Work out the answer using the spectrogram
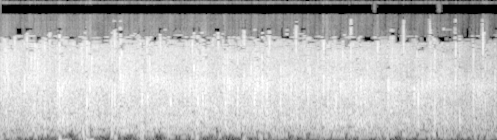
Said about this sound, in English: So I really appreciate their effort. We wouldn't be in this chamber tonight without them. So I want to thank everyone and give them a round of applause, if you would.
